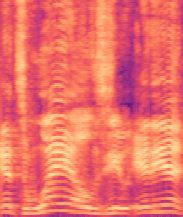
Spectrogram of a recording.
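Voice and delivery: mock, very high, shrill yell. Telling a bar joke, one woman yells back: imitating a woman yelling. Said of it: "One of them yells".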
